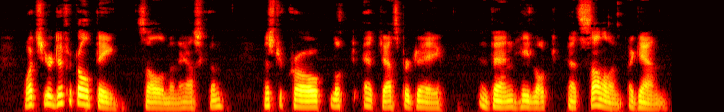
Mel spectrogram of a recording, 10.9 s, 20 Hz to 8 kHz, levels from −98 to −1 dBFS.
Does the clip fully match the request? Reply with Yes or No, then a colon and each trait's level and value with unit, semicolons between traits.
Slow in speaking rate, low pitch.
Yes: slow, 105 wpm; low, 115 Hz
